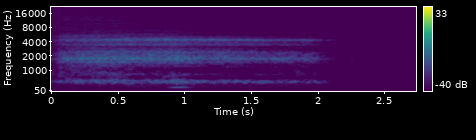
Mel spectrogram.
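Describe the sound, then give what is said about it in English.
A single long, slow breath through the nose during a guided relaxation, a steady airy hiss held for about two seconds and then tapering off quietly. “Take a deep, long breath in through your nose and a slow, long breath out through your nose.”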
